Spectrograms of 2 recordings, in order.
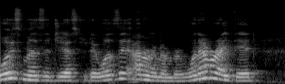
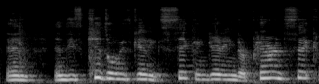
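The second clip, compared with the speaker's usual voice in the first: higher and louder, a dad going off; hammed-up fatherly ranting; mock rant; 5 semitones higher, 5 dB louder than usual. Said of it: "he went on a rant".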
